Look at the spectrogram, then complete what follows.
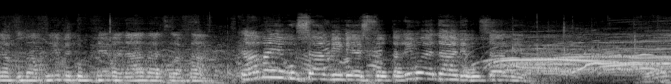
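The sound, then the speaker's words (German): Participants of the 5000-metre run at the Jerusalem Marathon cheer and whoop together at the start line in front of the Knesset, a dense, loud mass of overlapping voices, with high rising shouts and a sustained, swelling roar toward the end. “Und das ist der Jubelruf der Teilnehmer für den 5000 Meter Lauf beim Jerusalem Marathon.”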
